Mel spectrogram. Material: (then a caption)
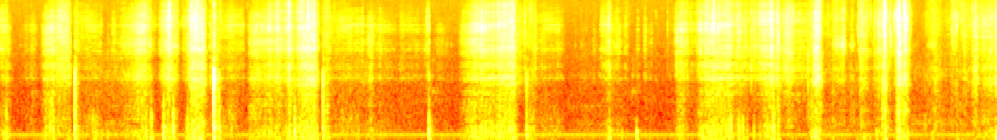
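Wood. Gloved hands push a gouge along a channel in a solid light-colored wood plank lying on a dark mat among shavings, scraping and cutting the wood. Bright, dry tearing and scraping strokes come in uneven bursts with short quiet gaps, over a faint steady low hum.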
